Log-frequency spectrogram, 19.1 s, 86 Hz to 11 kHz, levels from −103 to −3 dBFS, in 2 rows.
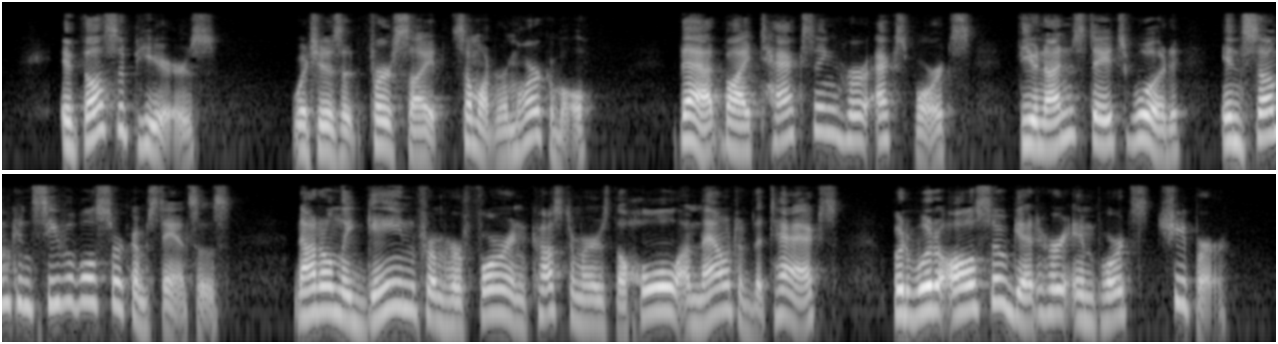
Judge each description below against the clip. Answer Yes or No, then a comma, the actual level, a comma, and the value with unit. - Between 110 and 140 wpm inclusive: Yes, slow, 135 wpm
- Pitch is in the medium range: No, high, 200 Hz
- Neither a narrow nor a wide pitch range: No, wide, 5.9 semitones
